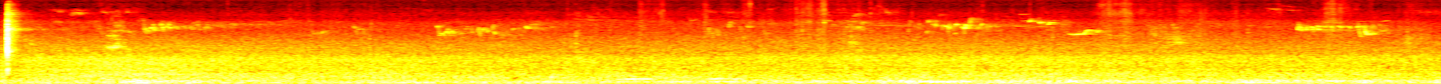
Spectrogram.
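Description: Small birds chirping now and then over a low outdoor rumble, with a single sharp click right at the start.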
